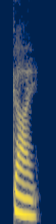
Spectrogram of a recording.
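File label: "guy", American English, female; 1000 hours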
